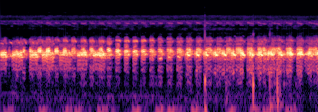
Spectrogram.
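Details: Quick, even series of raspy mid-pitched croaks from a frog or toad, close to four pulses each second, with faint low thumps underneath.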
